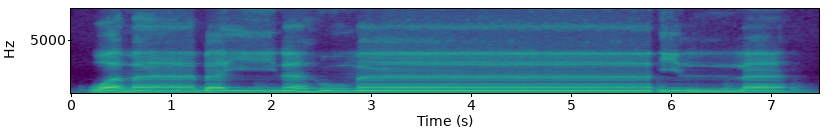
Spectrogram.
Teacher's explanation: mad asli bertemu dengan hamzah di lain kata dengan dibaca boleh 2, 4 atau 5 harokat. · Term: mad jaiz munfasil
